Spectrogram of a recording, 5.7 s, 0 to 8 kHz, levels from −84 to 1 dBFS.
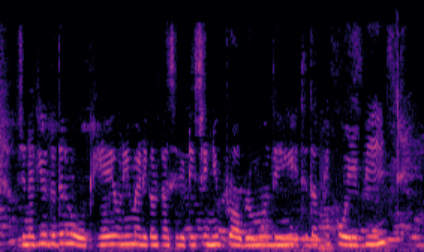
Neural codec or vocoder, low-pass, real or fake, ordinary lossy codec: none; 7.2 kHz; real; AAC, 32 kbps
